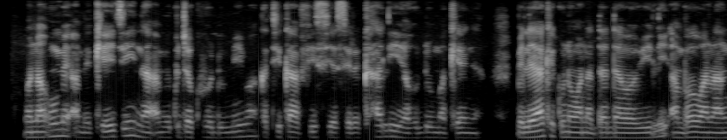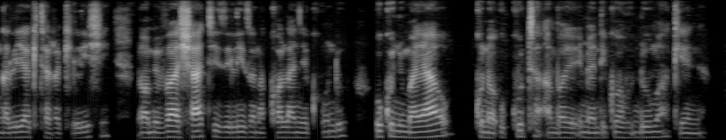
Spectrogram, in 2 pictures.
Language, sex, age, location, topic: Swahili, male, 18-24, Kisii, government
